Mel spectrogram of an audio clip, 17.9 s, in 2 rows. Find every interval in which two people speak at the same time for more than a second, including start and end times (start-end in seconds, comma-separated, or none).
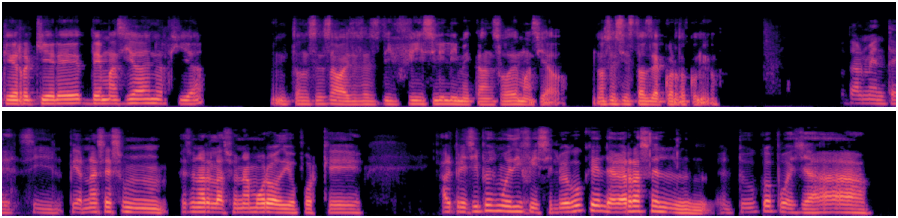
none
